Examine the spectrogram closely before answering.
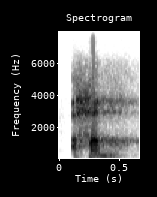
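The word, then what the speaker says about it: অহম্: এই উক্ত শব্দটি যদি আমরা সংস্কৃত শব্দে উচ্চারণ করতে যাই তবে আমরা উচ্চারণ করতে পারি আহম। আহম বলা যাবে না, মকে টান দিয়ে বলা যাবে না। আমি পূর্বে বলেছি কেননা ময়ের অর্ধেক উচ্চারণ হবে।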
